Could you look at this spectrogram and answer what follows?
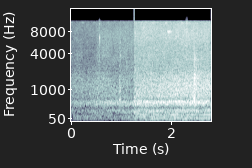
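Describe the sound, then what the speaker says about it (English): A dense, steady drone of hot, aggressive bees swarming nearby around a hive, growing slightly louder partway through and continuing without pause. "so that the bees will go back inside"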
